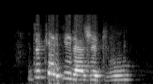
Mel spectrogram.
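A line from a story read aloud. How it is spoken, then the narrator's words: Plain. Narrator (French): demanda-t-il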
